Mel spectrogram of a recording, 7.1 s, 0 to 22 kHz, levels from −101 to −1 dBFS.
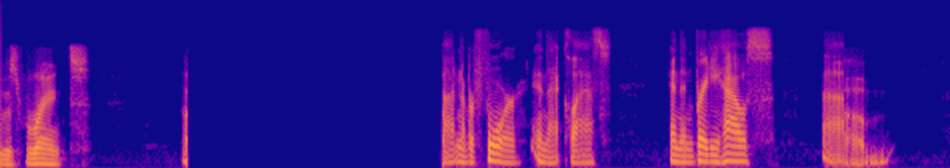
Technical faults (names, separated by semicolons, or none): playback stall; catch-up at higher speed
